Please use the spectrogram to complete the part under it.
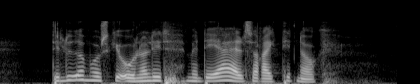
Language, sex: Danish, female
